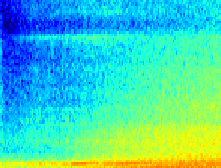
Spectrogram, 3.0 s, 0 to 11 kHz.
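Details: Used Lasko 3733 box fan, previously used in a window, started on high: low hum rising steadily in pitch as blades spin up, even and free of rattles; normal startup.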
